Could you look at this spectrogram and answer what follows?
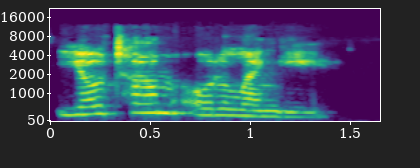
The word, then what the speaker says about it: Yotam Ottolenghi: Absolutely, it's Yotam Ottolenghi.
